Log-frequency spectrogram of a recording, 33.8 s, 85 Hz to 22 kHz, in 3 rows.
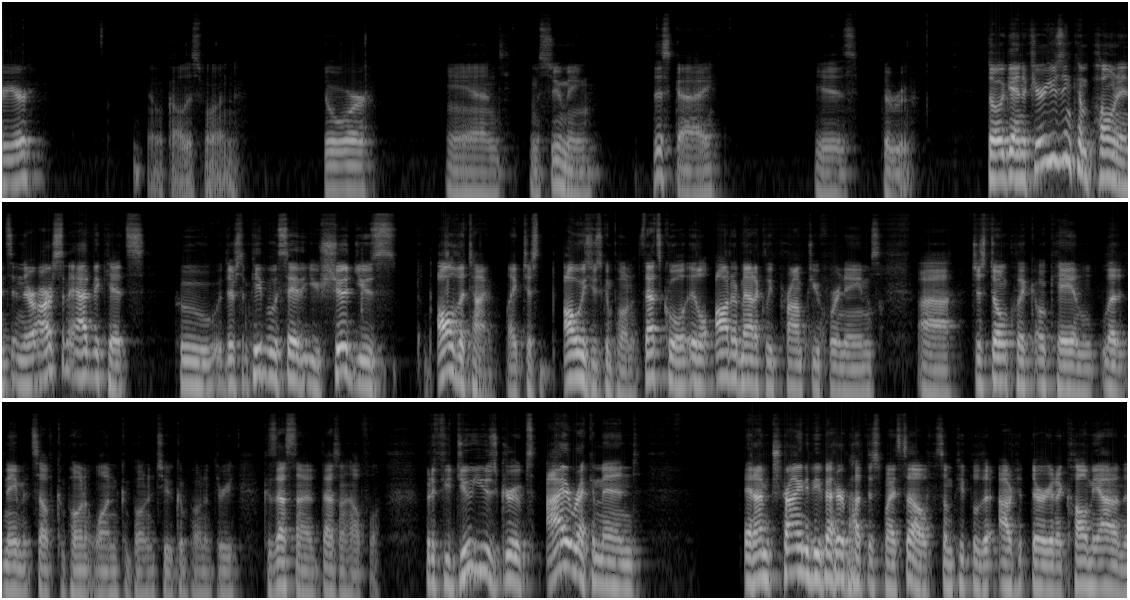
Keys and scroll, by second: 3.7-5.1 typing, 9.8-10.8 typing.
